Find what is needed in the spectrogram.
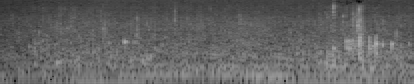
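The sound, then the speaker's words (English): A boat motor drones low and steady while water splashes and sloshes against the hull on a late-July boat trip near the mouth of the Mississippi, with brighter spray bursts near the end. No one speaks. “In late July, I took a boat trip near the mouth of the Mississippi with National Wildlife Federation conservation scientist Doug Inkley.”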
